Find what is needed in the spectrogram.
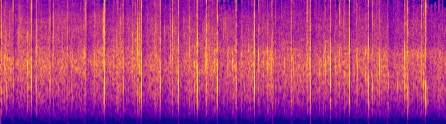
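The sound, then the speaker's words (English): An audience claps steadily for life group leaders who have stood up, a dense crackle of many hands with sharp individual claps poking through at an even, brisk pace, holding a fairly constant moderate level throughout, with no one speaking. “Can we just give them a round of applause, please?”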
